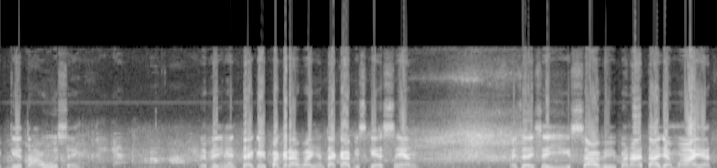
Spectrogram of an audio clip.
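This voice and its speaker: Slangy young Brazilian motovlogger, gravelly and high. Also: male voice. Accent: Brazilian Portuguese, Minas Gerais. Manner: slangy, swears at drivers, irritated outbursts. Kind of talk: casual running commentary while riding. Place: city streets outdoors on a motorcycle. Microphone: helmet or action camera mic. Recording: loud road and engine noise.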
